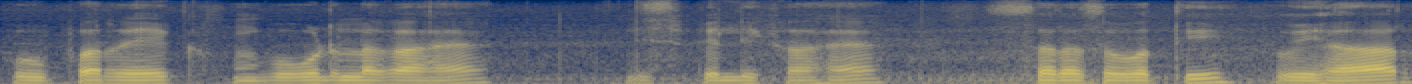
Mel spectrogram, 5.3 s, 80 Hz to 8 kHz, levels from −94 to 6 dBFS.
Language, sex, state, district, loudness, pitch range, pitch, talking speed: Hindi, male, Uttar Pradesh, Saharanpur, -19 LUFS, 110-130 Hz, 115 Hz, 115 wpm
